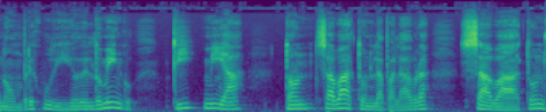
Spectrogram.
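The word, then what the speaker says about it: μία: neutro se dice en, y en femenino se dice mía, mía, y es la costumbre de, digamos, de acentuar ese, de volver aguda la palabra, que es donde pues decir, el acento disolvía el diptongo y pronunciaban mía, mía, significa el día 1 de la semana.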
